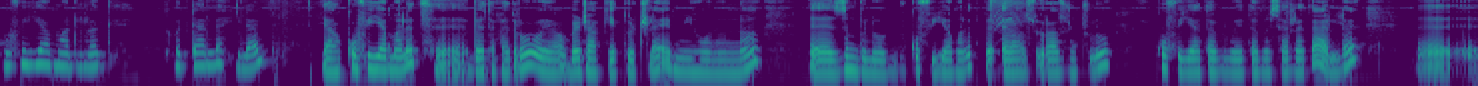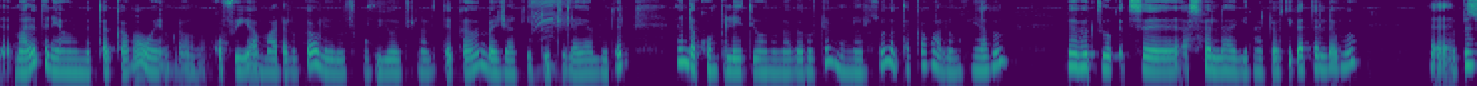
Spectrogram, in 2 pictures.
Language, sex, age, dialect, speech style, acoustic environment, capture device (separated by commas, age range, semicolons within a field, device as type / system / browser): Amharic, female, 25-34, Ethiopia - Addis Ababa, relaxed; focused, silence, mobile / Linux / Chrome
